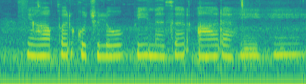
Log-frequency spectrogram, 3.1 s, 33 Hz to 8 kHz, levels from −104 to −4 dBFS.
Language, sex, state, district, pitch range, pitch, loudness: Hindi, male, Rajasthan, Jaipur, 210-220 Hz, 220 Hz, -19 LUFS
